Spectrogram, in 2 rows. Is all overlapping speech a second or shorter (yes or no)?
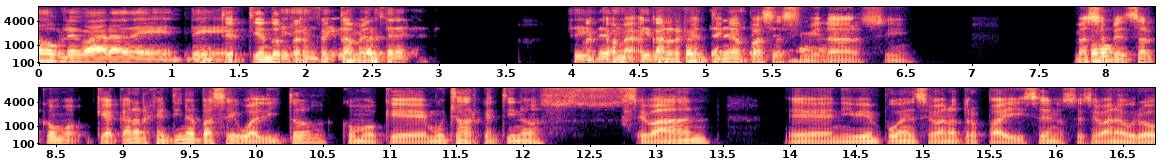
no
